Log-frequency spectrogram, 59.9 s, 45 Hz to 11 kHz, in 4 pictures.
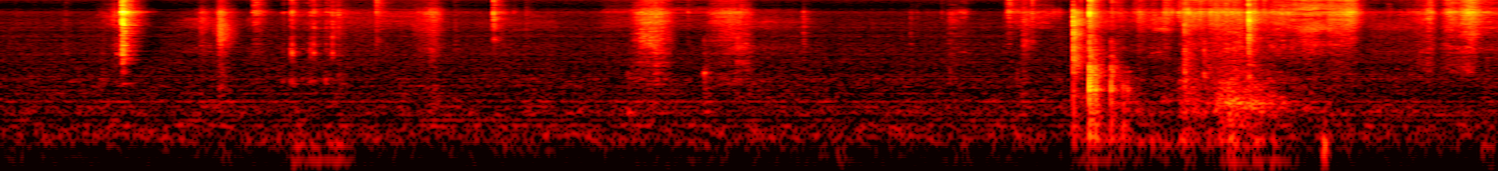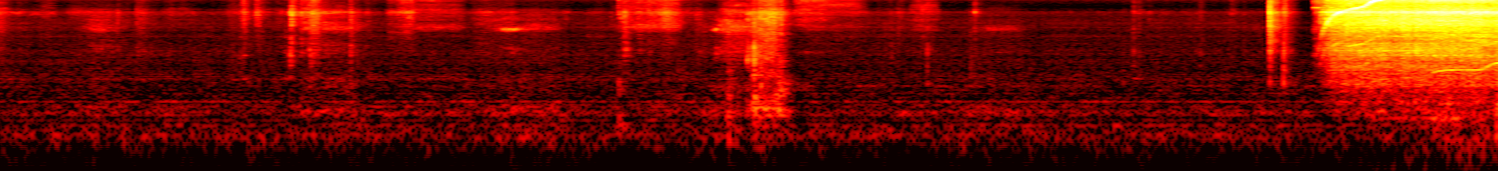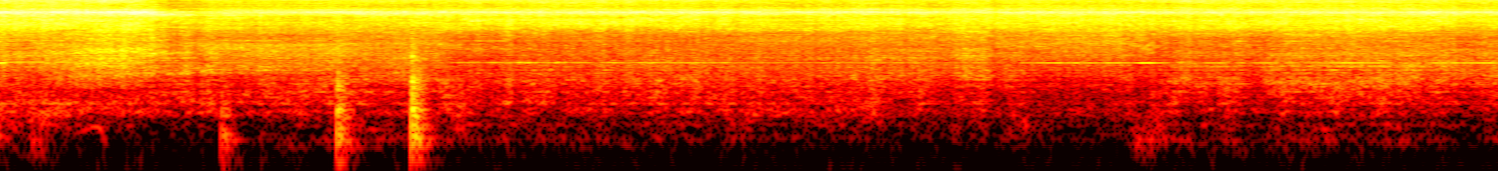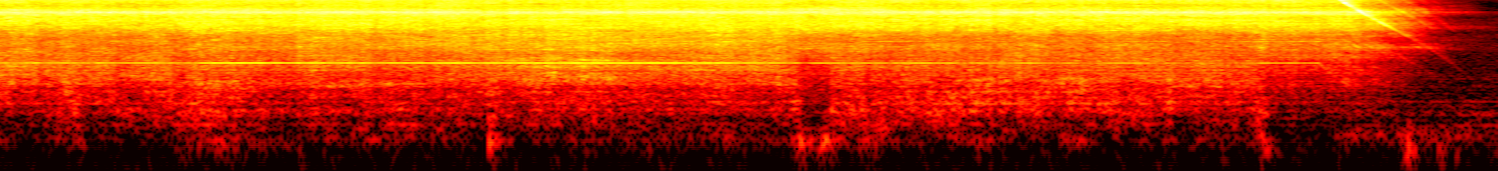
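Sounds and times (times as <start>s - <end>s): click: 27.6s - 28.0s
electric motor whining: 28.2s - 34.8s, 57.6s - 59.4s.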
